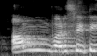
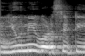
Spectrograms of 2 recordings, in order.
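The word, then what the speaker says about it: university: तो सही है बट यहां का प्रोनंसिएशन अमीन अमीनस बोला भी नहीं जा रहा अमवर्सिटी नहीं आ रहा यहां यूनिवर्सिटी आ रहा है यू यू य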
